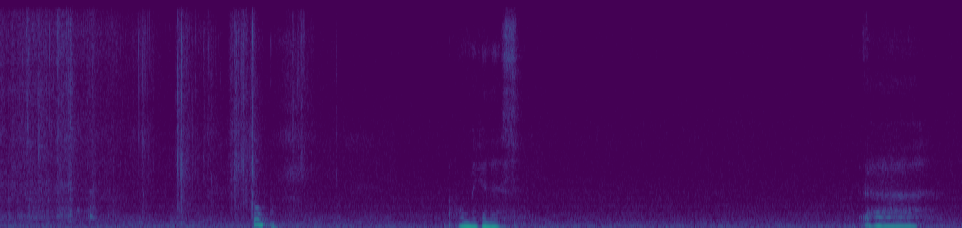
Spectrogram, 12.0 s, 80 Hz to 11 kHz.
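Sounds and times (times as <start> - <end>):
paper shred crinkling: 0.0 - 4.1.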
